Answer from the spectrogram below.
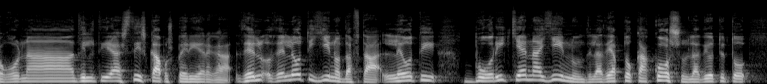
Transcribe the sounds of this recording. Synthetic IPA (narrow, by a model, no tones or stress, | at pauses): ɣo̞nɐðilit̪iɾɐst̪iskɐpo̞spe̞ɾie̞ɾɣɐ̰ðenðeleoot̪iʝino̞nd̪ɐft̪ɐ̰le̞oot̪i | bo̞ɾice̞nɐʝinunðilɐðiɐpo̞t̪o̞kɐko̞suðilɐðio̞t̪it̪o̞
